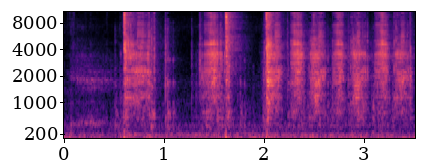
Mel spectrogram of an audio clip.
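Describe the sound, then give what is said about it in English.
Rubbing and scraping from an Anko stand mixer from Kmart as it is handled and taken apart, a series of dry, rasping bursts over a steady low background, with no voices. “This is the Anko mixer, so the Kmart one.”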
